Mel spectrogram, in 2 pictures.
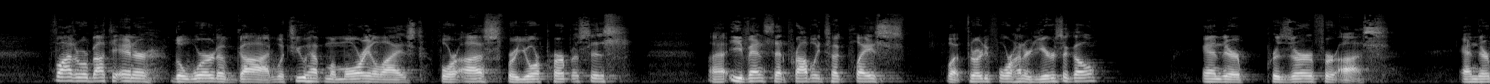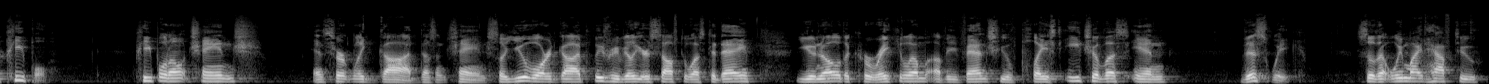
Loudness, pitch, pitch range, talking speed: -16 LUFS, 135 Hz, 125-145 Hz, 150 wpm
